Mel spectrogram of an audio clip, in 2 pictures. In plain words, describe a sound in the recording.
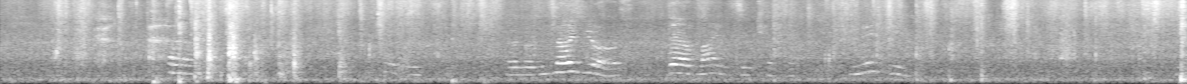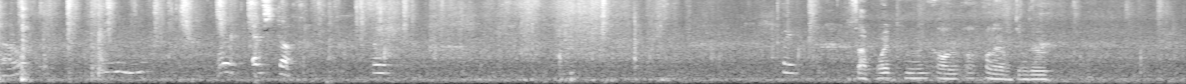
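Hands knead and squish dough in a plastic bowl.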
